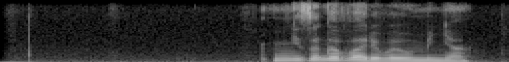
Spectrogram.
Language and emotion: Russian, neutral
